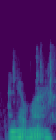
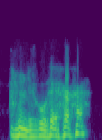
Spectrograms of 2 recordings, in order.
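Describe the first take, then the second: First: Said in the usual way. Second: Higher, louder, drawn-out questioning underwear with a laugh; laughing disbelief. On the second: Real, not acted. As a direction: laugh at the absurd word underwear. Laughs at odd chat word.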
